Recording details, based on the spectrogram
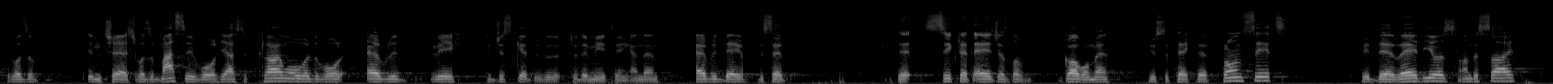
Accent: Iran; English is a second language; For those who don't know, I'm coming from Iran.

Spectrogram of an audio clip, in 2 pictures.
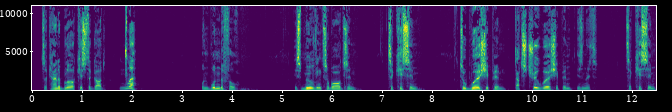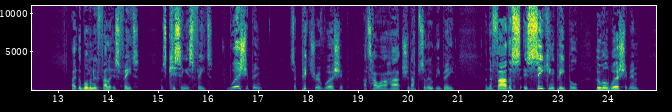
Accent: Middlesbrough, North East England, United Kingdom; born there; when I was born in Middlesbrough, Middlesbrough was in Yorkshire, so this is Yorkshire as well, by the way.

